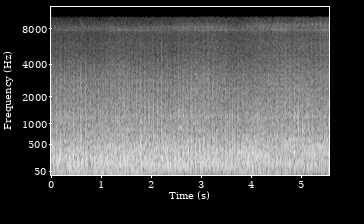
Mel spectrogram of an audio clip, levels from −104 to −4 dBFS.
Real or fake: real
